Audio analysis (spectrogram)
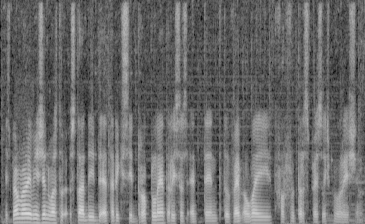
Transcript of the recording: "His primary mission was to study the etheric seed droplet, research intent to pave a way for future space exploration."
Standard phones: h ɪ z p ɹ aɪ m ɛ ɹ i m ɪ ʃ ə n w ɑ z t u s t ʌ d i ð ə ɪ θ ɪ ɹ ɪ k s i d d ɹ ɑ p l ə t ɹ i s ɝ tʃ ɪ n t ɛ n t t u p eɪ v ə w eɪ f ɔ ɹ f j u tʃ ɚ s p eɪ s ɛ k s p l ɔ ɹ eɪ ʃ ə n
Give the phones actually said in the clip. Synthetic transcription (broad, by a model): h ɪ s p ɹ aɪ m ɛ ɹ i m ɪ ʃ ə n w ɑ s t u s t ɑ d i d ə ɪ t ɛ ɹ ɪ k s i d d ɹ ɑ p l ə t ɹ i s ɝ tʃ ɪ t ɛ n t t u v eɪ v ə w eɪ f ɔ ɹ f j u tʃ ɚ s p eɪ s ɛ k s p l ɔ ɹ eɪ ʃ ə n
